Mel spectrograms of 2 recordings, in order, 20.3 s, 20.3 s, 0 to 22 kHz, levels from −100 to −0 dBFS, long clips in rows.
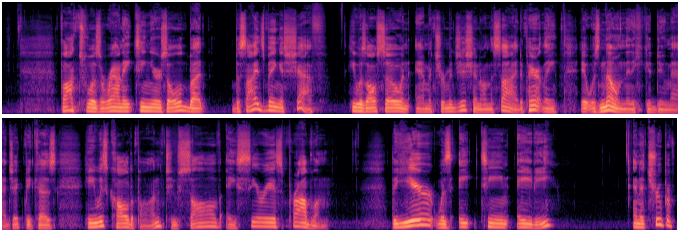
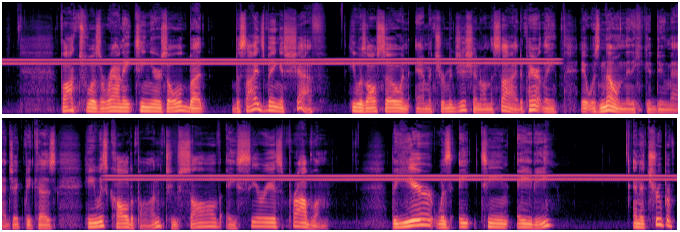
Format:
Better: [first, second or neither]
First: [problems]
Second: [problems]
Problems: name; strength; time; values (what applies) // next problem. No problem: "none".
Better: first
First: none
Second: high-pitched whine; loud; until 8.5 s and from 12 s on; 2.5 kHz, 8 dB below the speech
